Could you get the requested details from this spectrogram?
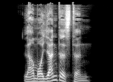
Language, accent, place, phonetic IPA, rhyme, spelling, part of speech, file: German, Germany, Berlin, [laʁmo̯aˈjantəstn̩], -antəstn̩, larmoyantesten, adjective, De-larmoyantesten.ogg
- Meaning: 1. superlative degree of larmoyant 2. inflection of larmoyant: strong genitive masculine/neuter singular superlative degree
